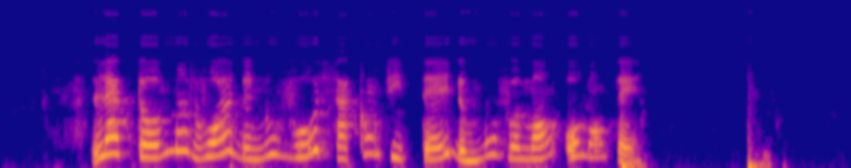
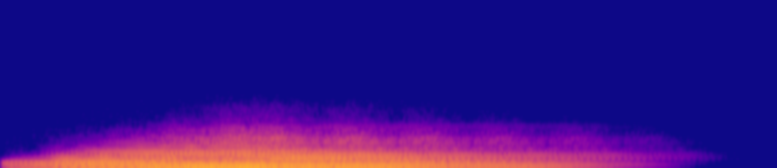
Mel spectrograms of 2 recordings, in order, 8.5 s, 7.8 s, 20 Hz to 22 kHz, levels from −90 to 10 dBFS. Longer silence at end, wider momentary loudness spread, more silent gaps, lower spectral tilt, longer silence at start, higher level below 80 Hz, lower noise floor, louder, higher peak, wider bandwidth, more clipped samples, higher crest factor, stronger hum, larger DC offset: second, 0.8 s vs 1.85 s; second, 11 LU vs 17 LU; neither; second, -9.5 dB/octave vs -17 dB/octave; first, 0.95 s vs 0.05 s; second, -38 dBFS vs -24 dBFS; second, -79 dBFS vs -84 dBFS; about the same, -18 LUFS vs -16 LUFS; about the same, -2 dBFS vs -2 dBFS; first, 5.2 kHz vs 1.1 kHz; neither; about the same, 18 dB vs 14 dB; neither; neither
